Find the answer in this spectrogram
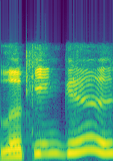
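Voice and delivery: cheeky, cocky cartoon hero voice, very high and loud. Quoting a video game line after a task: Sonic the Hedgehog impression. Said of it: "in my best Sonic the Hedgehog, Sonic Unleashed impression".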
